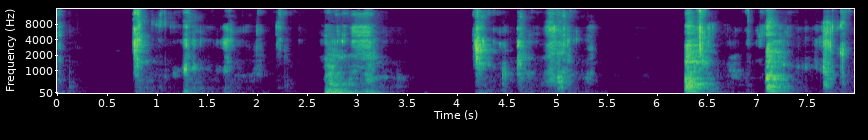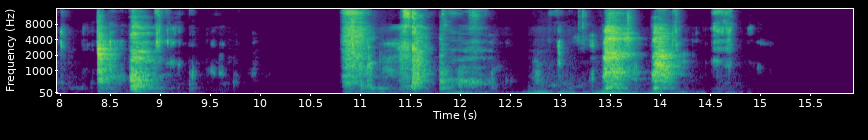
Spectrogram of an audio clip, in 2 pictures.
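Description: Close-miked chewing of rice and pork curry eaten by hand: wet mouth and chewing sounds come in irregular bursts, with short dead silences between them.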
